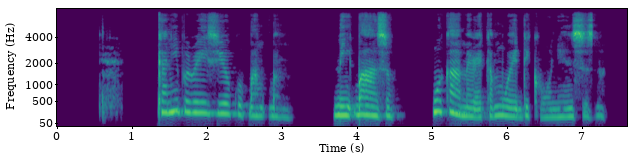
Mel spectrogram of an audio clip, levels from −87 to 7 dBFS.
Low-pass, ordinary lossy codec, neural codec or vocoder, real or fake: 7.2 kHz; none; none; real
